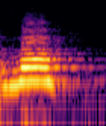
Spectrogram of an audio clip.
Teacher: نرمی سے ذال کو دونوں دانتوں کے درمیان میں زبان کو رکھتے ہوئے ادا کریں گے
